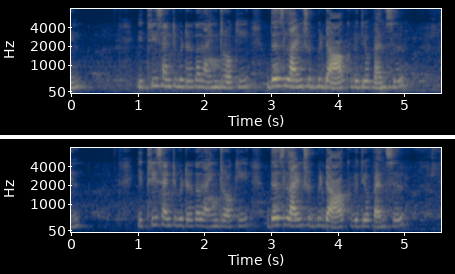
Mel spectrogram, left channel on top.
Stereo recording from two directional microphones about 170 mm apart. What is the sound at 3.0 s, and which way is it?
A woman's voice, 35° right (ahead or behind).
